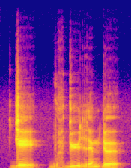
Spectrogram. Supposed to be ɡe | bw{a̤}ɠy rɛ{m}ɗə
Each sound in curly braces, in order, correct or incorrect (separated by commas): correct, correct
